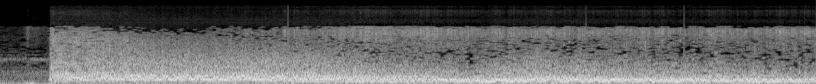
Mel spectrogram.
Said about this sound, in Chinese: 第二天，巴斯蒂安眼睁睁地看着自己停在车场的汽车被炸得粉碎。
